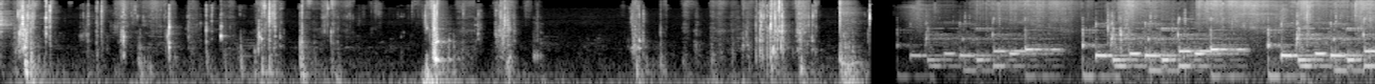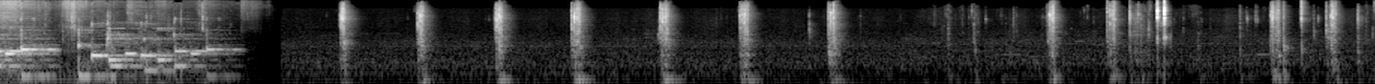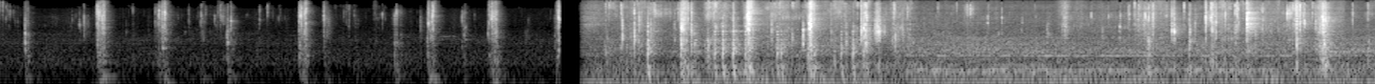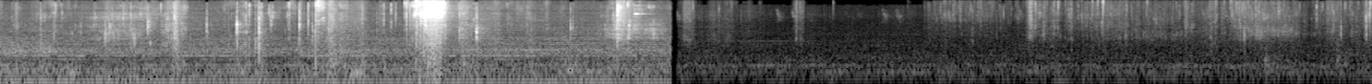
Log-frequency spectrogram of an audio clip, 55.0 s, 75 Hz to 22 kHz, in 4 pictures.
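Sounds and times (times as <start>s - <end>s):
slime crunchy crackling: 33.4s - 47.2s.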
